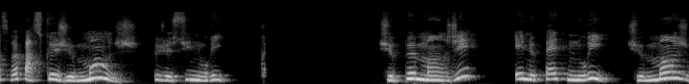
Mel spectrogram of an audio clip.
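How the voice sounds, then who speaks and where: A woman from Africa, speaking as a guest, has a mellow, mid-range voice. Her talk is conversational and rambling, packed with fillers and repeated words, and she acts out her own thoughts as little quoted speeches.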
